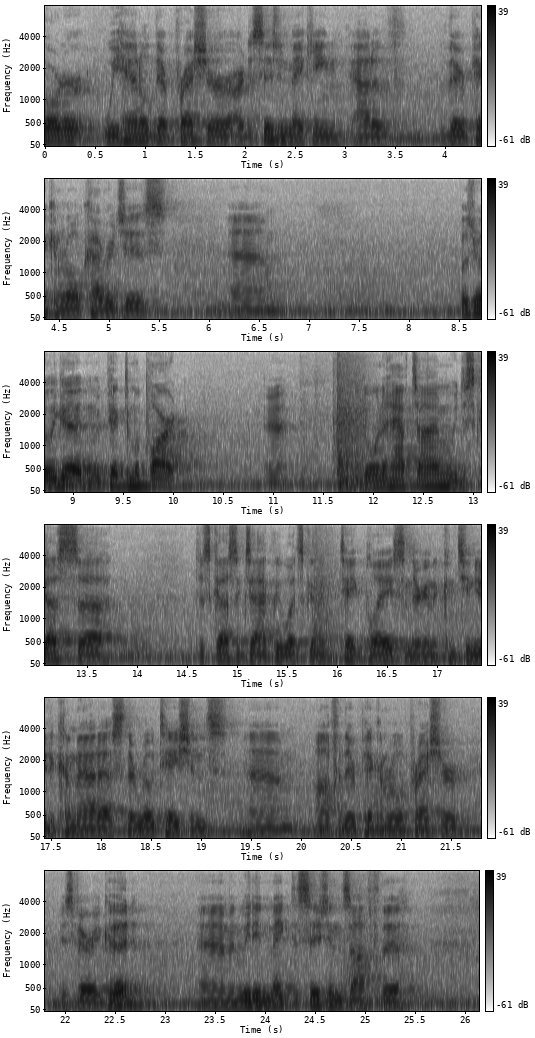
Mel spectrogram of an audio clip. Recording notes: Round 18 in the NBL match between the Illawarra Hawks and the Adelaide 36ers in Illawarra New South Wales (NSW). Post Match Press Conference.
